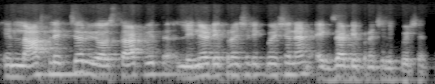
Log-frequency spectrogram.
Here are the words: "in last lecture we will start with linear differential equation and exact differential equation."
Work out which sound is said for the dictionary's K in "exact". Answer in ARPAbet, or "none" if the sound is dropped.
none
